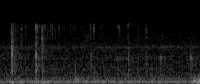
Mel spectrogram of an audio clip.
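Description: A few computer keyboard keystrokes, typing, in the first half second, then a faint steady low hum.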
